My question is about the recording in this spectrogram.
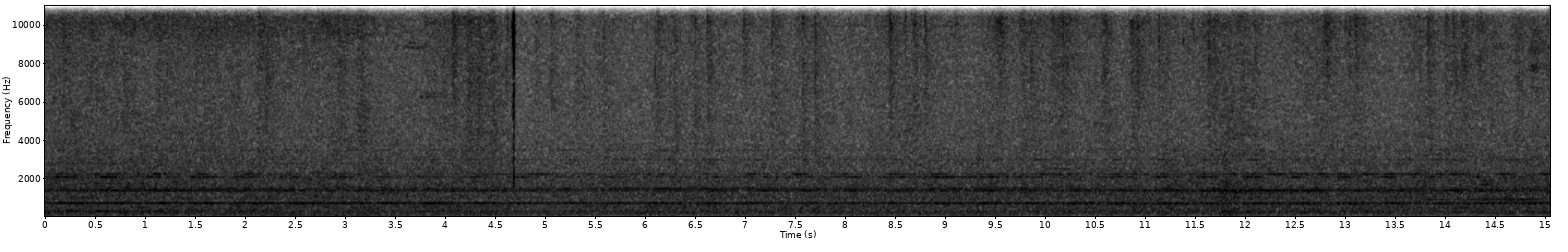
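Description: Keihan 6000-series electric train running in toward the platform: a steady rumble with a steady high whine over it. A single sharp click comes about a third of the way in.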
